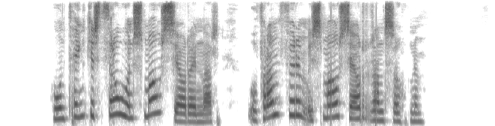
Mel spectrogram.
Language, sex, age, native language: Icelandic, female, 20-29, Icelandic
